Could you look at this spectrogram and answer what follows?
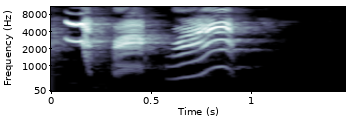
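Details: Talking parrot, known for saying "mummy papa", produces three quick, raspy, voice-like syllables, the last one rising then dropping in pitch before fading into quiet.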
